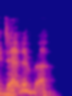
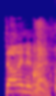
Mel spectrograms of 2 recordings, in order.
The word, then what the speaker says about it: Dynevor: So happy 60th to Sally Dynevor. Dynevor, sorry. Happy 60th. I always get a name wrong, Sally.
